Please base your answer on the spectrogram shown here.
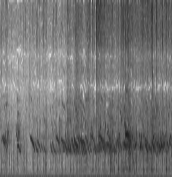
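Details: A flock of coloured chicks calling, with shrill downward-sliding peeps that grow denser and louder toward the end, over a low droning background.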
